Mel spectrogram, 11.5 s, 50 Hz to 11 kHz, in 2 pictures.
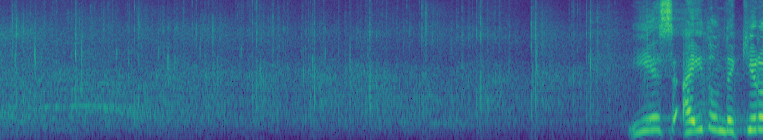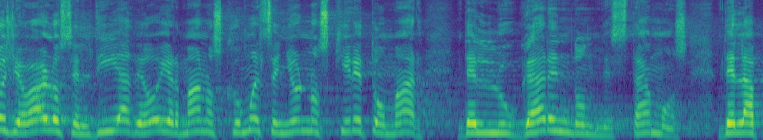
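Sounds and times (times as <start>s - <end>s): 
congregation applauding: 0.0s - 7.0s
speech: 4.7s - 11.4s.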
